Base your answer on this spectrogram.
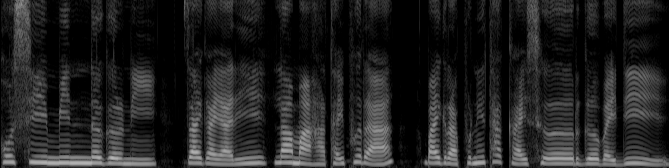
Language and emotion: Bodo, happy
